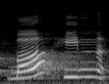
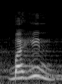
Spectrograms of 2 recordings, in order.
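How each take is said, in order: First: बहिन split slowly into ब, then हिन; sounded out. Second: Said in the usual way. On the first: Shown as a demonstration. Teacher showing where the matra joins, sounded out. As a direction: break बहिन after ब and draw out हिन. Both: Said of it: "हम ई की मात्रा लगा के बोलेंगे".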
